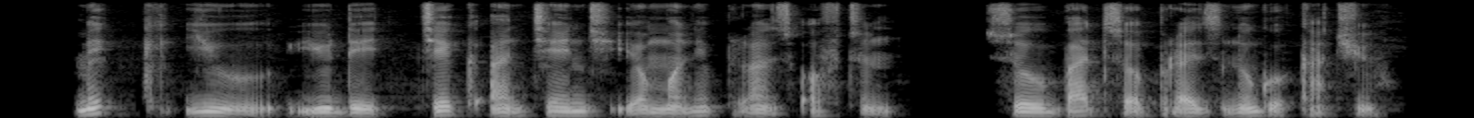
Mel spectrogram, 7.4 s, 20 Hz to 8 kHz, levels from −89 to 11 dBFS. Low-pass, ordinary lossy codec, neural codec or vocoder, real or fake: 7.2 kHz; Opus, 64 kbps; none; real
